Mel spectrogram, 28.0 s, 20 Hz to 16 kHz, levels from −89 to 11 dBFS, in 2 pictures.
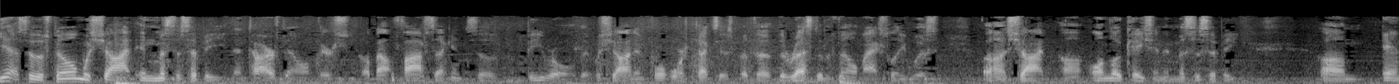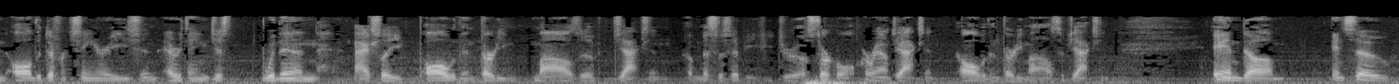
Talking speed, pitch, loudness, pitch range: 165 wpm, 90 Hz, -21 LUFS, 85-95 Hz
